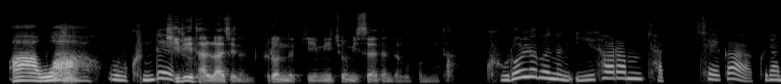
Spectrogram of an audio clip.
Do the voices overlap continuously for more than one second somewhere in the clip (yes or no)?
no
